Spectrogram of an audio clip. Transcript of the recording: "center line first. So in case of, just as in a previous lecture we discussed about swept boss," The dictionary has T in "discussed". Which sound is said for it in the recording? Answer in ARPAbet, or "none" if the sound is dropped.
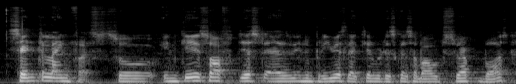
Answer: none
